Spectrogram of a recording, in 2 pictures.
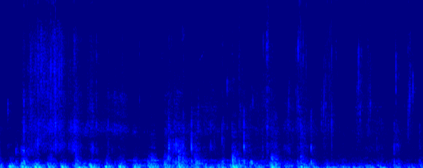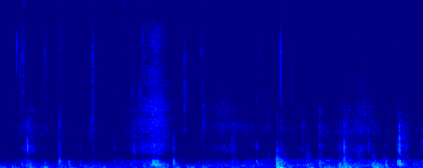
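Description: A person biting into and chewing crusty tomato and garlic bread, with soft crunching and many small mouth clicks.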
